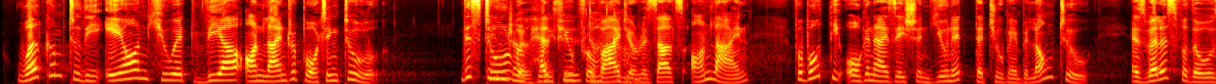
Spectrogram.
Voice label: English

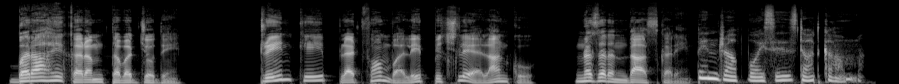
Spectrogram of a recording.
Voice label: Urdu

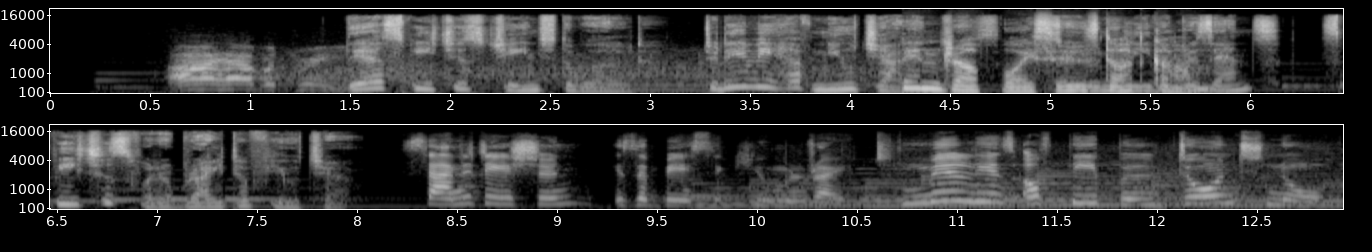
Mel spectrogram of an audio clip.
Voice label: English

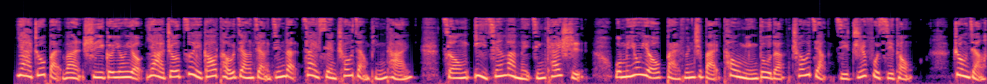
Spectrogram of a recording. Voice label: Chinese Cantonese

